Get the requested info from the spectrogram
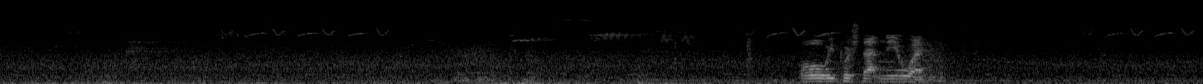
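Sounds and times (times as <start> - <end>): outdoor background noise: 0.0 - 12.0
small songbird singing: 2.0 - 4.5, 5.1 - 8.6, 10.2 - 12.0.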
